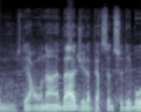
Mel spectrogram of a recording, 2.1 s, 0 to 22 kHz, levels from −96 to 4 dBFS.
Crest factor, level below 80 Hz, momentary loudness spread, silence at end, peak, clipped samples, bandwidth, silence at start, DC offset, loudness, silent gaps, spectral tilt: 16 dB; -34 dBFS; 11 LU; 0 s; 0 dBFS; under 0.1%; 16 kHz; 0 s; under 0.1%; -16 LUFS; none; -6 dB/octave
